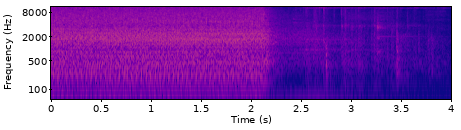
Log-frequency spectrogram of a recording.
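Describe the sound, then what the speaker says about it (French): A machine gun, a PPSh, fires a loud, dense, continuous burst for about two seconds and then cuts off abruptly, leaving a few faint clicks and low rumbles. "Hey! It's a machine gun."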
